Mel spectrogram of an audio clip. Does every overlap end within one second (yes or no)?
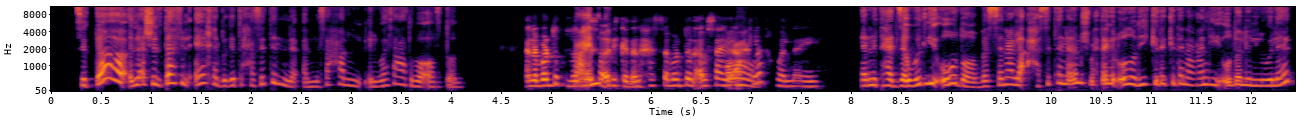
yes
